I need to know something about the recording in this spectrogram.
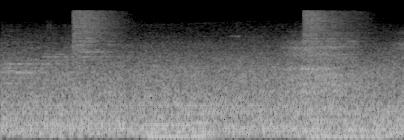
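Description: Steady urban street traffic noise with soft background music underneath.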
